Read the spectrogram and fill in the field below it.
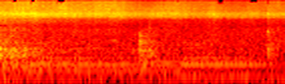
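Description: Masala for white chickpea curry fries in oil in a pan with a soft, steady sizzle. Two brief scrapes of stirring break through, and no voices are heard.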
